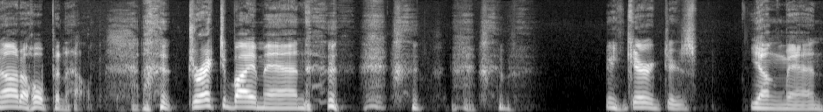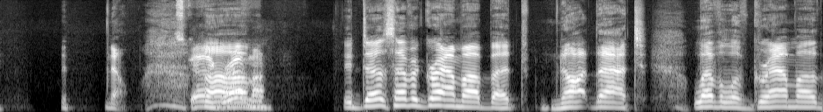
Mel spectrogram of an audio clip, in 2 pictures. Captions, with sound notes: not a hope and help, directed by a man, (laughs) characters, young man, no. It's got a grandma. It does have a grandma, but not that level of grandma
